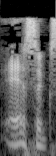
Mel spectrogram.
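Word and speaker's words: Aşık: I think it's Asik. That's how it sounds phonetically, but yeah.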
